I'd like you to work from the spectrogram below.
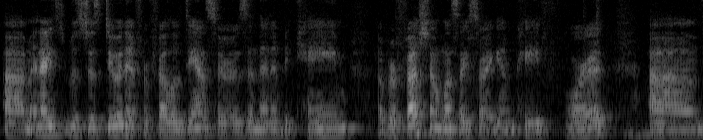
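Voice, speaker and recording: Born in Haiti and raised in the Bronx, a woman DJ in her 30s talks in a casual interview with an unusually deep, fairly bright voice. Reflective and earnest, she stops to search for words, recorded somewhat distant from the mic with light hiss.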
